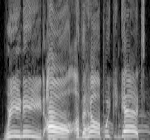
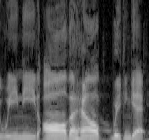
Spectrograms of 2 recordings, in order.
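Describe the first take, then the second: First: It is said in a dramatic, echoing way. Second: It is said in a plain, matter-of-fact way.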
